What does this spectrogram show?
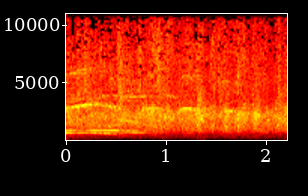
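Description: Steady audience applause, a dense wash of many hands clapping at an even, sustained level throughout, with no voices rising above it.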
